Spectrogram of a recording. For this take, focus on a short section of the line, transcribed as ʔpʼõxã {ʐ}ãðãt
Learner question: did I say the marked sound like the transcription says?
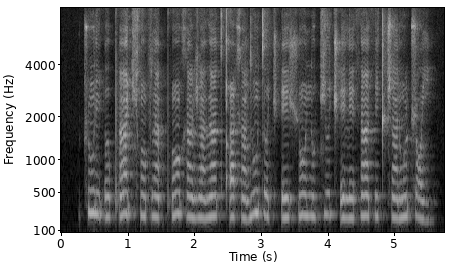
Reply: yes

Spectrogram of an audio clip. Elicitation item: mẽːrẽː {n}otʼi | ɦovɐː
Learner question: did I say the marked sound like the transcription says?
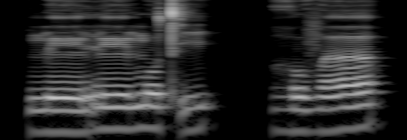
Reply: no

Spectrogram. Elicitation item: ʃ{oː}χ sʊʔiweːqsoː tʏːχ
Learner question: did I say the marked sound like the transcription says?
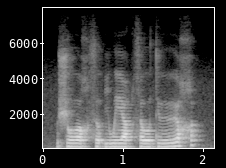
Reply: yes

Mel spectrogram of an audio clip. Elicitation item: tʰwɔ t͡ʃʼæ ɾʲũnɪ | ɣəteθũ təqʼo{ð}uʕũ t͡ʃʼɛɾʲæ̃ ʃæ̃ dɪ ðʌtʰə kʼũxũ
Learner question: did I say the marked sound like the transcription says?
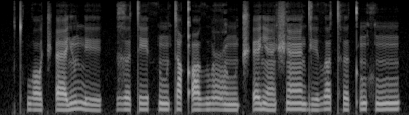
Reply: yes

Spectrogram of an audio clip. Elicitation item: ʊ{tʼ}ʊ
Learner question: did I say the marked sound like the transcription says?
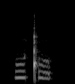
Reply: no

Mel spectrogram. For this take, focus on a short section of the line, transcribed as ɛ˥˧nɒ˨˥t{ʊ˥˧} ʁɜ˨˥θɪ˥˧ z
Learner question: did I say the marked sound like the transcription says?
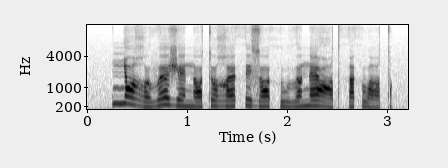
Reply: yes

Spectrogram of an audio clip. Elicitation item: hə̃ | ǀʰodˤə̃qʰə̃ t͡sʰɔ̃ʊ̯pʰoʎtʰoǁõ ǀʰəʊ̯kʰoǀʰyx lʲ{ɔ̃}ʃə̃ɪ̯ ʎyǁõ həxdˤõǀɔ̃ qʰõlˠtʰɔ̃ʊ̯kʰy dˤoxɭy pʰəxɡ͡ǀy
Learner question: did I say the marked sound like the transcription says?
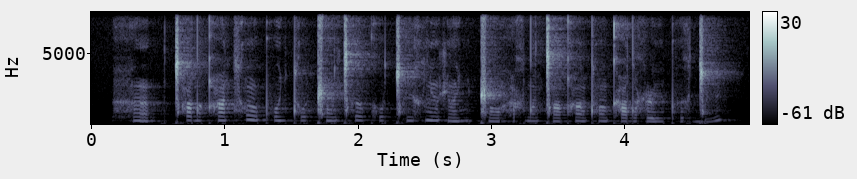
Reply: no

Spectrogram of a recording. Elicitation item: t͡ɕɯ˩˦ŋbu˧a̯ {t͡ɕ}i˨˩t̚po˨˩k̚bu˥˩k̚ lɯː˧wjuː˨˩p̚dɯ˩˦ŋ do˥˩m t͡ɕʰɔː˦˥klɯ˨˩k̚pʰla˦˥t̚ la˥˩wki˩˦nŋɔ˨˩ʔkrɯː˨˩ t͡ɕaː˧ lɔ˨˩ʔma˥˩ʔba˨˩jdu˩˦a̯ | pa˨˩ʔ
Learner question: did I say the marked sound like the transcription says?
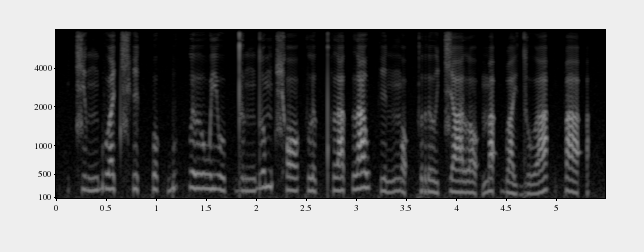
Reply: no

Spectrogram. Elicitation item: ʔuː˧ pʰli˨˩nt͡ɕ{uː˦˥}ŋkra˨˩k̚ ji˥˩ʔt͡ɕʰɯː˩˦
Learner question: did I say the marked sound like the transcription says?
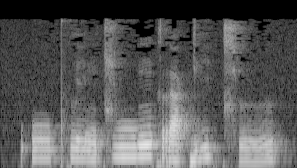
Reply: yes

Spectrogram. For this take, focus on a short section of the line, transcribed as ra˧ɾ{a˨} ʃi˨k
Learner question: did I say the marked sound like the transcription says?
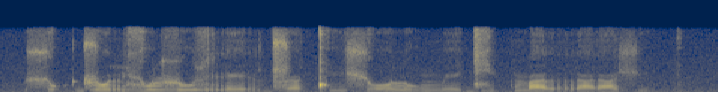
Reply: yes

